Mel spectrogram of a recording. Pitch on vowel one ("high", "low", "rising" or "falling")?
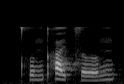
rising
